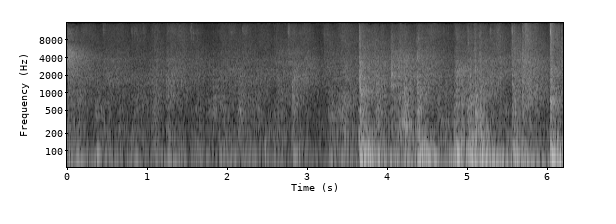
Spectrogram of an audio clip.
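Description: Bare feet shuffle and thud on a padded mat.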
